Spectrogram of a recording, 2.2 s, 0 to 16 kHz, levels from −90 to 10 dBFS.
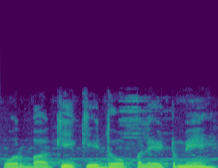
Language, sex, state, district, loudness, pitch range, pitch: Hindi, male, Haryana, Charkhi Dadri, -13 LUFS, 115-120 Hz, 120 Hz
